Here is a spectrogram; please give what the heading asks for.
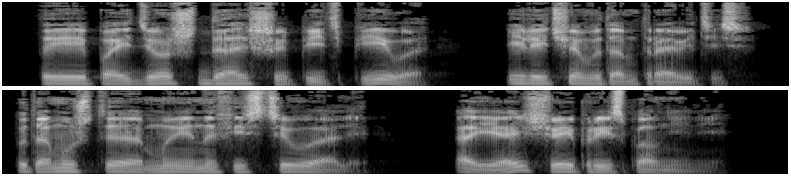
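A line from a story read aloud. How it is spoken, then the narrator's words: Calm statement. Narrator (Russian): спокойно сообщил Геральт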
